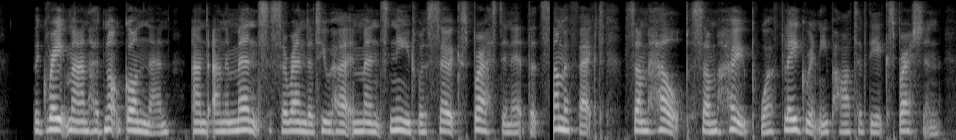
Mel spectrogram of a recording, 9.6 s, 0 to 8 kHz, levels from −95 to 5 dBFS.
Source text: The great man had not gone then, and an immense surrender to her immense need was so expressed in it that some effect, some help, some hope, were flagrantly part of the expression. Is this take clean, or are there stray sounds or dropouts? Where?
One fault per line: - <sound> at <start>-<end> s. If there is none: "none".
- dropout at 5.5-5.5 s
